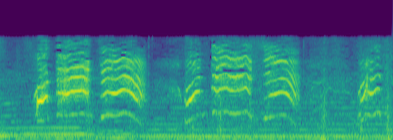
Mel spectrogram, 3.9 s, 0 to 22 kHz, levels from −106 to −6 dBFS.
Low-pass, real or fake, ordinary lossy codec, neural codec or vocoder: 7.2 kHz; real; none; none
